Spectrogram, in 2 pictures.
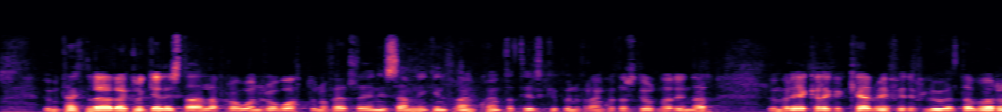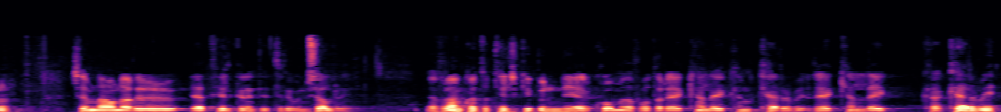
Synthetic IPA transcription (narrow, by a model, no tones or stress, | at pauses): ʏmt̪ʰajhknɪlɛɣaɾɛklʏcɛɾðɪst̪aːðlapʰɾaːwanʏɾɔɣvɔht̪ʏnafɛt̪laɪnːisamniɲcɪnfɾamkʰvant̪at̪ʰɪlsciːpʏnɪfɾa̰mkʰvɛnt̪ast̪jowɾt̪naɾɪnːaɾ̥ | ʏmrɛːkalejkacʰɛɾvɪfɪɾɪɾ̥flʏːɣɛlt̪avœːɾʏɾ̥ | sɛmnaːwnaɾɛɾʏɛɾ̥t̪ʰɪlkɾejnt̪ɪt̪ʰɪlɪːɣʏnisjawlɾɪ | mɛðfɾamkʰɛnt̪at̪ʰɪlsciːpʏnɪnːɪɛɾ̥kʰɔːmʏðafaːwt̪aɛcanlekanʰɛɾrɛːcʰanlej | kʰakʰɛɾvɪ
